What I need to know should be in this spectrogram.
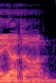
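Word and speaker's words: yataghan: So rather yaton. There you go. Soft G. I mean, this is coming from the same people who throat sing. So a lot of those sounds. Well, that also translates into words, right? So, it's not yet, it's yet. Very soft G.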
